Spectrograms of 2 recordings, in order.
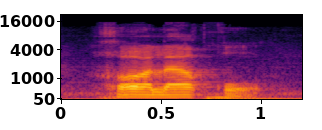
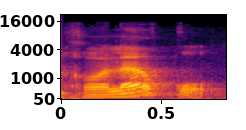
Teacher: masuk cepat saja tidak perlu ada hentakan di sana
